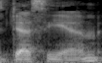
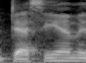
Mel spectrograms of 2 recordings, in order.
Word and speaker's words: Deciem: And it's called, the brand itself is Deciem, and they have multiple like lines within it. – Spell that for everyone. – Deciem is D-E-C-I-E-M.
